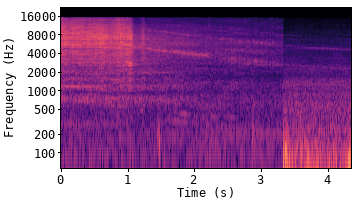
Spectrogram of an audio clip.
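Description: A circular saw's motor winds down after the cut.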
